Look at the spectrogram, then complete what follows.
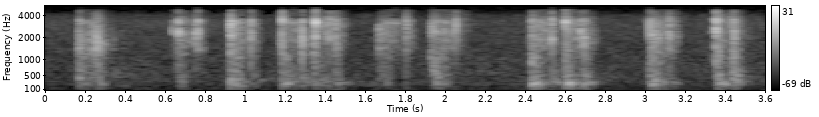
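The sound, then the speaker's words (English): Keys clatter on a computer keyboard in quick, uneven bursts of clicks while an account is being created, fairly quiet, with short pauses between clusters of keystrokes and no voices. “Can you see it typing?”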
